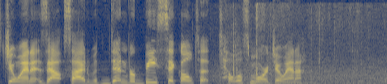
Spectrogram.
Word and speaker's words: B-cycle: On a This is bicycle. Carrie. She is the executive director of Denver Bicycle. Is it Bicycle? Am I pronouncing that right?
